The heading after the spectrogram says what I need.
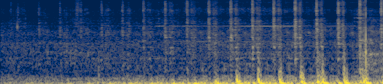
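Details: Maruti Suzuki petrol car idling, heard at the tailpipe: uneven chuffing puffs about three a second with a fuel smell, a misfire caused by a faulty ignition coil found by pulling plugs one at a time.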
